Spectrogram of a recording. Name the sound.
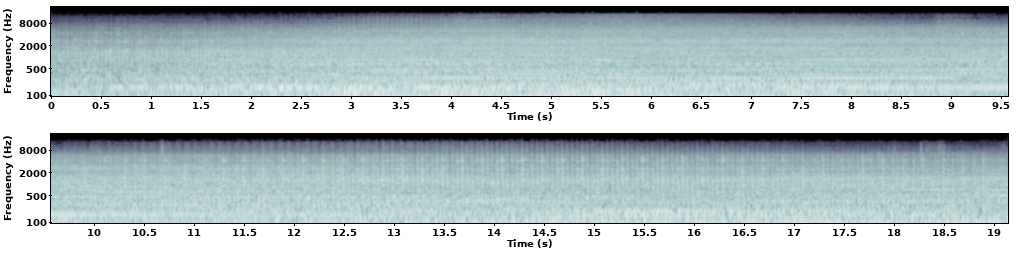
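trucks arriving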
